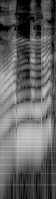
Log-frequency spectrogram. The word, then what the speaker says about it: Onn: It's something called Own, O-N-N. Like, how do you say that? Own.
